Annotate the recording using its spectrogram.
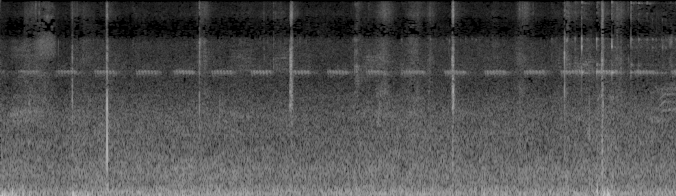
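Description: A cricket chirping steadily, a short high note repeating about three times a second, over low background rumble. A few faint clicks and a soft thump near the end are also heard.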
